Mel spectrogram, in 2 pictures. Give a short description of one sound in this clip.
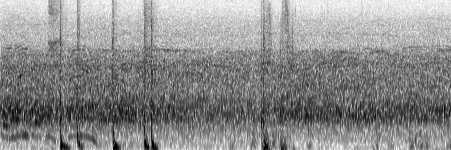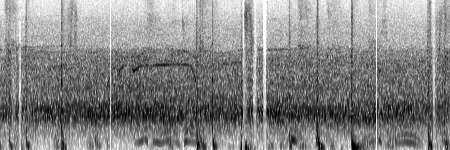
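Punches thud against a boxer's body and gloves.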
